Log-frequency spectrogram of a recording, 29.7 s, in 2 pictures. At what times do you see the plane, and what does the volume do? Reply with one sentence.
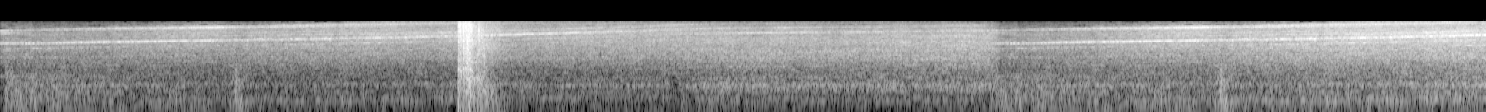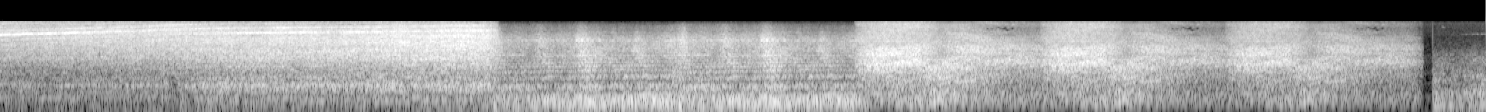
You can hear the plane from 0.0 to 29.6 s, getting louder.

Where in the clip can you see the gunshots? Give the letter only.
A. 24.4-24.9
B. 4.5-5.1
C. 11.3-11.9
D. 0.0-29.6
B.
